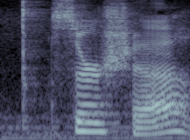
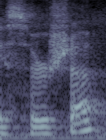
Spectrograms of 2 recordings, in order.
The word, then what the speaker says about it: Saoirse: And she says to him, Saoirse, like inertia. And so not only does that give some pronunciation clues, but you're more likely to be able to remember how to say it. In fact, just now when I was thinking about how to say her name, I had to use that memory cue myself. I thought, okay, wait, how do I say Saoirse? Yes, it sounds like inertia.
